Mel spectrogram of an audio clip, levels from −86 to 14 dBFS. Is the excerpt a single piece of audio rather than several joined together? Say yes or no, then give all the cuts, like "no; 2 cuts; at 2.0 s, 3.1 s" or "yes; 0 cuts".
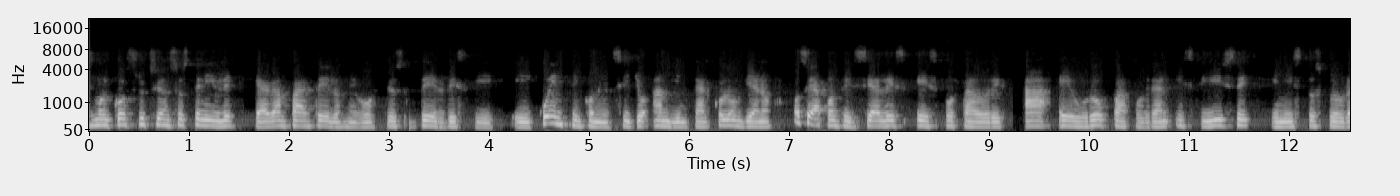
yes; 0 cuts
